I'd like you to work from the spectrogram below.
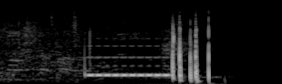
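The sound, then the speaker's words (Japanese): A telephone line rings once as a credit card company call center calls a customer: a steady, fluttering mid-pitched tone lasting about half a second, then several short clattering bursts, like the call being picked up. A faint murmur sits underneath at the start. “その日僕は彼女と電話で初めて話した”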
